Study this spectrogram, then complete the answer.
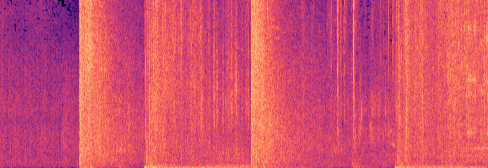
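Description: Gunshots bang loudly.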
